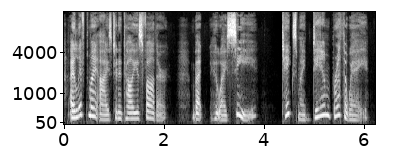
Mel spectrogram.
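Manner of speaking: ordinary delivery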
